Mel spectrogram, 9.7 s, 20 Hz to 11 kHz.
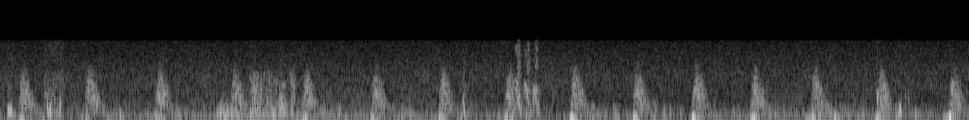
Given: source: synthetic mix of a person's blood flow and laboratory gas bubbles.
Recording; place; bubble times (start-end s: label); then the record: Doppler ultrasound of blood flow; subclavian vein
0.05-0.17 s: bubbles
0.44-0.65 s: bubbles
2.48-2.96 s: bubbles
4.60-4.69 s: bubbles
5.14-5.42 s: bubbles
8.74-8.81 s: bubbles
8.95-9.12 s: bubbles
From the record:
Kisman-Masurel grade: 123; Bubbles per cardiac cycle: 1 to 2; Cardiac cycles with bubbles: 10 to 50%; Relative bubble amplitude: loud (0.450 to 0.775); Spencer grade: 2 (many but less than half of the cardiac periods contain bubble signals, singularly or in groups); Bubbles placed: anywhere in the cardiac cycle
